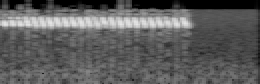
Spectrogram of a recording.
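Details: Canary singing on a master recording for training songbirds. A rapid, even, high-pitched trill of about twenty-five pulses lasts roughly one and a half seconds, then stops abruptly into quiet.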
